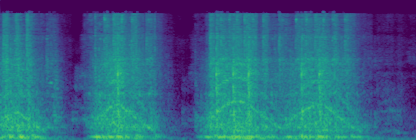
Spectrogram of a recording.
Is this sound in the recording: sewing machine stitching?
yes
